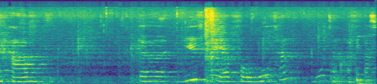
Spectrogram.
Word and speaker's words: Waltham: Okay, so what we're going to do now, we're actually going to have the youth mayor for Waltham. I think that's how you say it. Waltham.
